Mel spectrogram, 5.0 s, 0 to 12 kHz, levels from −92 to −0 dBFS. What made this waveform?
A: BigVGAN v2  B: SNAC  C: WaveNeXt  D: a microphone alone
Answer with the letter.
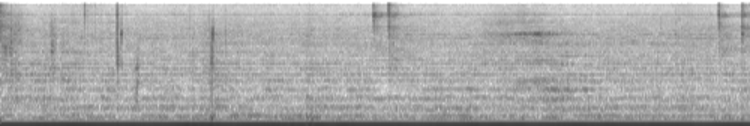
B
